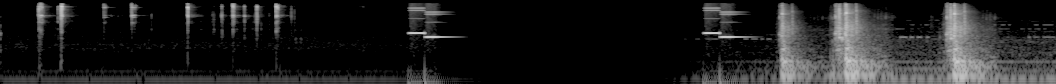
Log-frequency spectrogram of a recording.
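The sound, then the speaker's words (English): Scattered sharp clicks and taps as a door that won't close is worked on, then two short electronic keypad beeps separated by silence, followed by loud rushing thuds as the door swings and shuts. “Anyway, your door won't close. You slammed it, didn't you?”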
